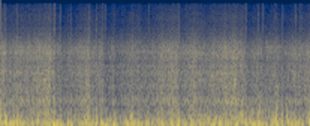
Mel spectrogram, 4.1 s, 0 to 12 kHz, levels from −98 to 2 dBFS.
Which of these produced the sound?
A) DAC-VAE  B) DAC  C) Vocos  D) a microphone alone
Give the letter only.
A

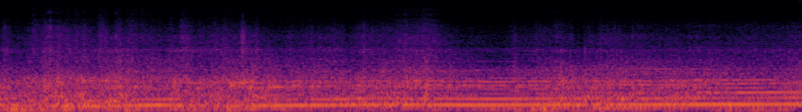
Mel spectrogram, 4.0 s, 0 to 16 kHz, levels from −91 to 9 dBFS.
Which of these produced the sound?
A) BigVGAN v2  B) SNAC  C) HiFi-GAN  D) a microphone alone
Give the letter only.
B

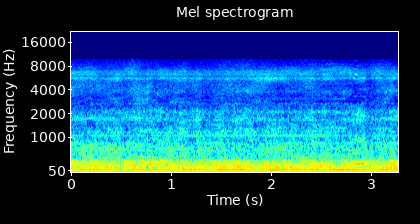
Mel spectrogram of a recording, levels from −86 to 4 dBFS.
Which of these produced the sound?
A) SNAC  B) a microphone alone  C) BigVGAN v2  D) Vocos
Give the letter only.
A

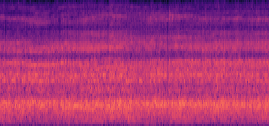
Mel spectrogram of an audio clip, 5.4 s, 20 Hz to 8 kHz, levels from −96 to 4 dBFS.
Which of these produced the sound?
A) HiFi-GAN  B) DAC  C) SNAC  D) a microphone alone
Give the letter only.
A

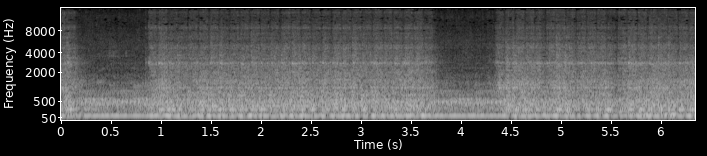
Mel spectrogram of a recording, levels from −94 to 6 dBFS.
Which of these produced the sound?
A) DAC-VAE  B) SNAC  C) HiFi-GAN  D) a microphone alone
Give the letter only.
D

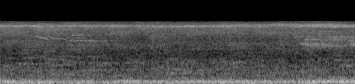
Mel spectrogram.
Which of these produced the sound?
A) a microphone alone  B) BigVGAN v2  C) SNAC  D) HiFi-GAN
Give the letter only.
A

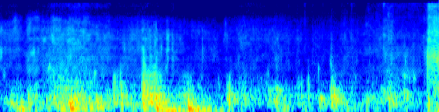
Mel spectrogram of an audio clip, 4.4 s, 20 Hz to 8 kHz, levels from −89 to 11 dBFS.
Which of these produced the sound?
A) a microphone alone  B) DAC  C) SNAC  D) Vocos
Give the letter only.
D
